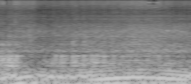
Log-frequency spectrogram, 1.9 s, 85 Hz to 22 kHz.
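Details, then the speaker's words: Classic Mini 1380 in neutral, after a misfire in traffic: number four plug was soaking wet, all plugs cleaned and refitted. The engine now pulls strongly and evenly with a steady deep rumble and no missed beats; normal running, head gasket ruled out. "yeah sorted I really thought it was going to be head gasket or something but no she's back to life again absolutely brilliant"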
